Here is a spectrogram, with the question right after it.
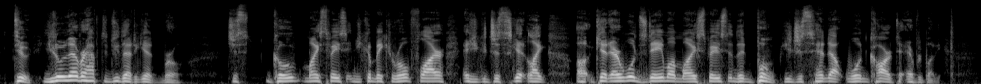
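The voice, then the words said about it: Imitates another person's voice. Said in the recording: “horrible Dane Cook impersonation”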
